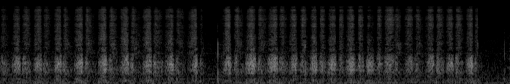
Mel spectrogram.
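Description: A graphite pencil scratches light shading strokes across the surface of a small square of thin, solid brown MDF fiberboard. A steady run of quick, dry scratching strokes with a papery rasp centered around 1 kHz and a bright hiss above continues through the clip, with a brief pause near the two-second mark.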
